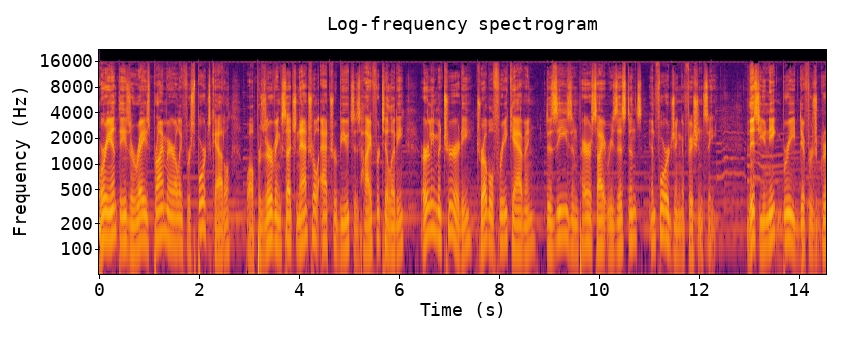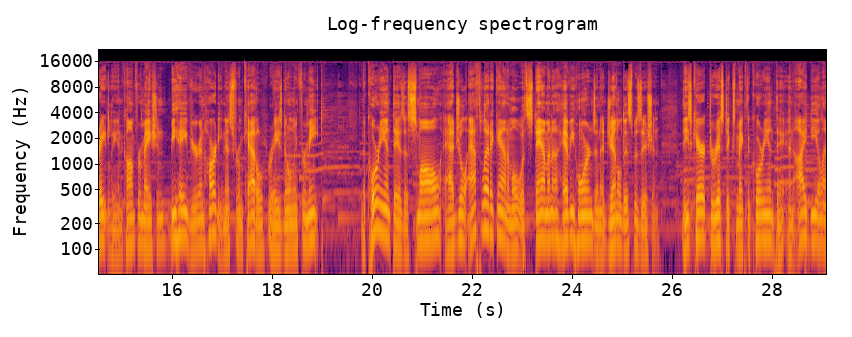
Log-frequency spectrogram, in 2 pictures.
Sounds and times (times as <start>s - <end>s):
Speech: 0.0s - 12.4s, 13.0s - 19.0s, 19.8s - 29.0s
Music: 0.0s - 29.0s.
